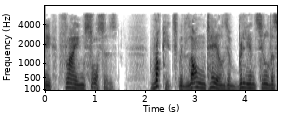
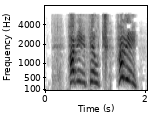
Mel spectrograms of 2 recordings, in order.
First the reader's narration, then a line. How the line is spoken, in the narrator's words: shrieked Umbridge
